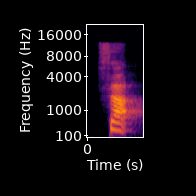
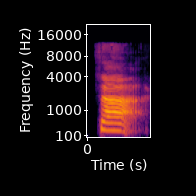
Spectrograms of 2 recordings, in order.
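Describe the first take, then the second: First: The word ends with a glottal catch. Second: The word ends without a glottal catch.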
